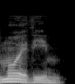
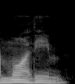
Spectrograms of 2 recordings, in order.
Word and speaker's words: moedim: Su plural sería Moedim, también pronunciada Moadim.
